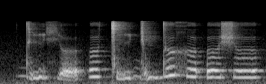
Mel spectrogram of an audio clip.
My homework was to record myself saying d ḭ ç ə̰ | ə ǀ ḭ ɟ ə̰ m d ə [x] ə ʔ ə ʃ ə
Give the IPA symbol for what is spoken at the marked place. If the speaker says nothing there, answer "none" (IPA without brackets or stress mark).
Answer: x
